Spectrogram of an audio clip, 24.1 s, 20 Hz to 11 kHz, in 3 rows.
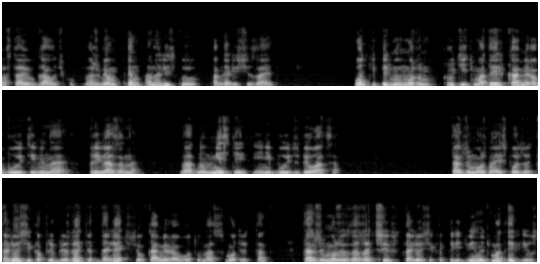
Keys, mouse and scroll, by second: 2.1 click, 4.8 n, 8.7 middle click, 17.5 middle click, 17.5-18.0 scroll down 2, 19.3-20.0 scroll down 2, 21.1 middle click, 21.1-21.7 scroll down 11.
